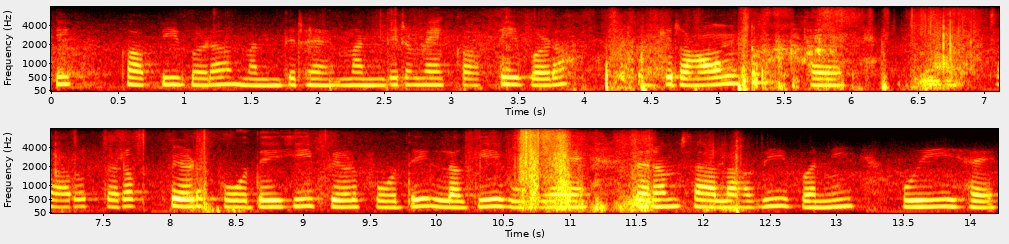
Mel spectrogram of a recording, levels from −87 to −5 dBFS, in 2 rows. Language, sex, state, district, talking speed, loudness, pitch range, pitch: Hindi, female, Bihar, Jahanabad, 100 wpm, -20 LUFS, 225-250 Hz, 235 Hz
